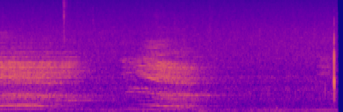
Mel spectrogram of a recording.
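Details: Rutting red stag in a hunt preserve, its roaring intensified as fights break out; two drawn-out, rasping bellows with bright harmonics swell and fade, the second peaking mid-clip, followed by a quiet stretch and a brief click.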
